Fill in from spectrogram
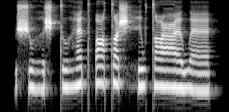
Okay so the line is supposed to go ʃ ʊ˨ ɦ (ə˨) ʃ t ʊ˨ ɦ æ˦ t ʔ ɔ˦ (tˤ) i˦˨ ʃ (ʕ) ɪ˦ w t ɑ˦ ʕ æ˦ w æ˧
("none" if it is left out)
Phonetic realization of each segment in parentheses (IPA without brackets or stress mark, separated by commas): ə˨, tˤ, h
